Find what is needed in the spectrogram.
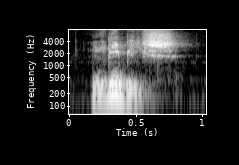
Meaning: Libyan (of or pertaining to Libya or its people)
- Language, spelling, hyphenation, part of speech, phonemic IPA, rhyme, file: Dutch, Libisch, Li‧bisch, adjective, /ˈli.bis/, -is, Nl-Libisch.ogg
